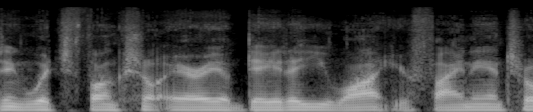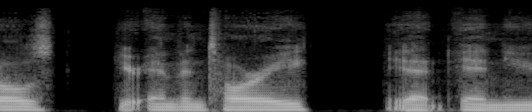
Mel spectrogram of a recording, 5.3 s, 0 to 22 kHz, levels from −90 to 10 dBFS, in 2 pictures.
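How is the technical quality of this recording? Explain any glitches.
Listening through the recording, nothing stood out as a technical problem, so there are no glitches to explain.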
